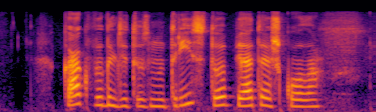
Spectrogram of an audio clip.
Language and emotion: Russian, neutral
